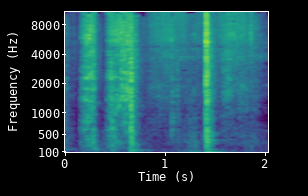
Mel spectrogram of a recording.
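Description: Guillotine paper trimmer's blade arm shearing through cardstock in a few short rasping strokes, followed by a single sharp knock about one and a half seconds in.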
